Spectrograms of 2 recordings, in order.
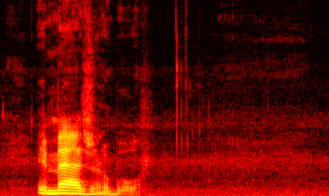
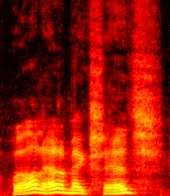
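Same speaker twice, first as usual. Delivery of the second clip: ordinary talk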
